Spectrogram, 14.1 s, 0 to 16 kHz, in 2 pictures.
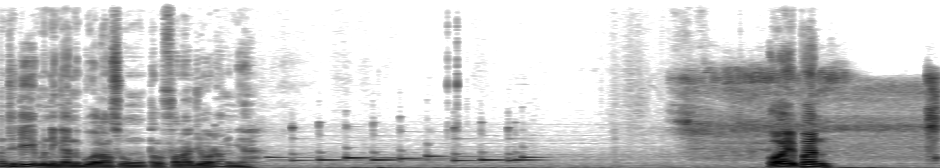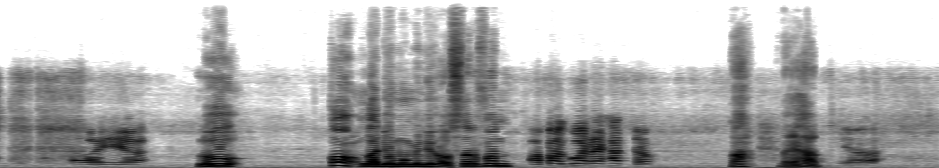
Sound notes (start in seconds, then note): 3.9 calling tone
